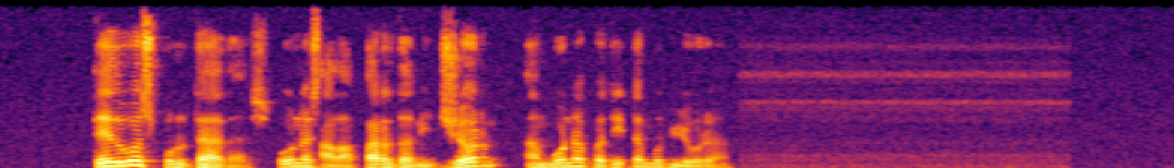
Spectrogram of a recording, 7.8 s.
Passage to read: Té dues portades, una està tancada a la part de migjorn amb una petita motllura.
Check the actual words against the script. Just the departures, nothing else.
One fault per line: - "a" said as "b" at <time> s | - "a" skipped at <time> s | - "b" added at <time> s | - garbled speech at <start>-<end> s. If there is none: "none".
- "està tancada" skipped at 2.1 s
